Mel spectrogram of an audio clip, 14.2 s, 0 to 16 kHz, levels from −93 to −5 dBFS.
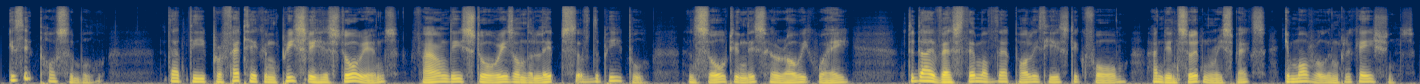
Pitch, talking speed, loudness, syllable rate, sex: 110 Hz, 155 wpm, -19 LUFS, 4.9 syllables/s, male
